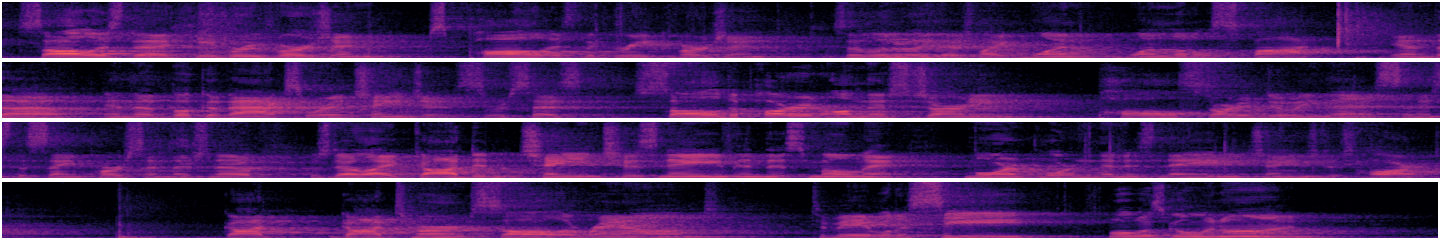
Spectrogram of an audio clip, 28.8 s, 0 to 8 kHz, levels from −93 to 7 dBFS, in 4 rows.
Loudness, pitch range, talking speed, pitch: -39 LUFS, 135-155 Hz, 170 wpm, 145 Hz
